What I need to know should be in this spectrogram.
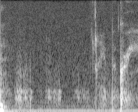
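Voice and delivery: slow whispered catchphrase. Pretend. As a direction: murmur it slow with no voice.

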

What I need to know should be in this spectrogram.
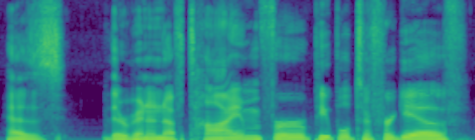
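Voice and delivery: ordinary talk

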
